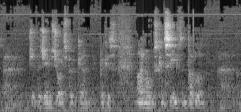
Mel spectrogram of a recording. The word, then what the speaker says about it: Naima: How do you pronounce the name? Naima. Naima, her name is Naima Bloom, and and Naima is a John Coltrane song, and it means, it's Arabic for contentedness.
